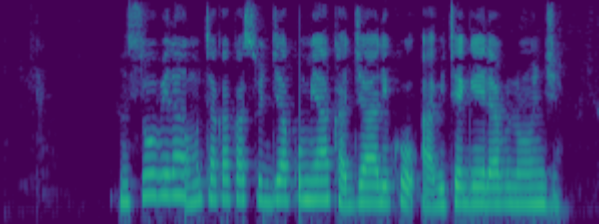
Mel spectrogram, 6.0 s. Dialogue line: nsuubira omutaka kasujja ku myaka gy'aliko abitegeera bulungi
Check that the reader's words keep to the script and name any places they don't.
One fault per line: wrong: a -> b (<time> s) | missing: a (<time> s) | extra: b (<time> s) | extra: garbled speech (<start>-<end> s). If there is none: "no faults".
no faults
